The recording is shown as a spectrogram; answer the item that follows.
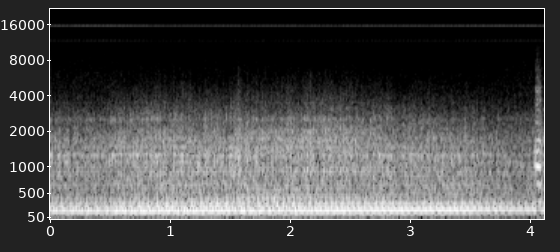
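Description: Car engine running steadily at low revs as the car pulls in, an even hum that holds the same pitch throughout.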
